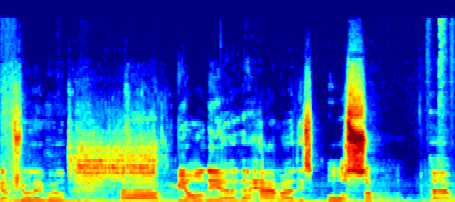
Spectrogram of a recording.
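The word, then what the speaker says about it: Mjölnir: The first challenge with a hammer is to work out how to pronounce it, which is Molia uh in our movie at the moment. Until somebody corrects me, I'm sure they will.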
